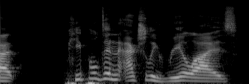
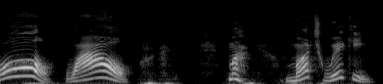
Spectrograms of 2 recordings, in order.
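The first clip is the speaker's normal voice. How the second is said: put-on Canadian accent, much higher and louder; 6 semitones higher, 6 dB louder than usual. Host explaining how they imagine the Doge pictures sound: Doge in a friendly Canadian accent. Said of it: "like a really friendly Canadian".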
